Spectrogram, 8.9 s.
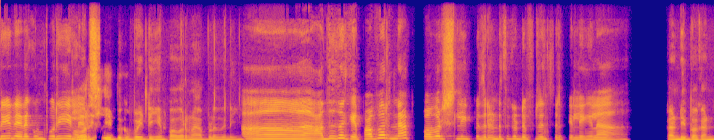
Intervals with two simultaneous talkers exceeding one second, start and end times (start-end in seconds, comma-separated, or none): none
